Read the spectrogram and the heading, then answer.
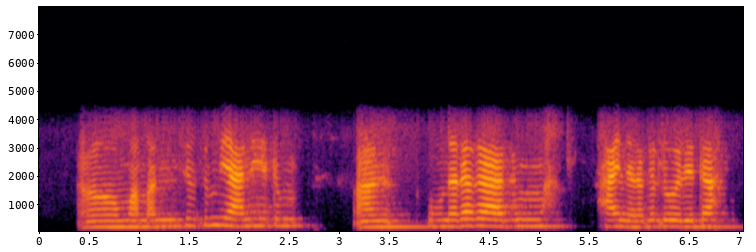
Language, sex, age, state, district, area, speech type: Manipuri, female, 45-60, Manipur, Churachandpur, urban, conversation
